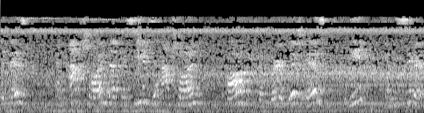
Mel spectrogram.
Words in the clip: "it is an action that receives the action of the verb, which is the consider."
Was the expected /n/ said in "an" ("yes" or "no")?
yes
